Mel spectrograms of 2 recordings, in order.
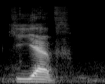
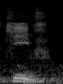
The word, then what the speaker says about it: Kiev: went to school the the capital of the Ukraine was Kiev Kev K IE V Kev but apparently been saying it wrong this whole time is keev ke keev because all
